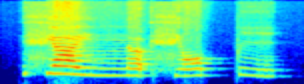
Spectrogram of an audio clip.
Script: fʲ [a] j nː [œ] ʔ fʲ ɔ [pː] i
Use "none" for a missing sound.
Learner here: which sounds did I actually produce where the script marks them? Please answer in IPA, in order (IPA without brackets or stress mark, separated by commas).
a, œ, pː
